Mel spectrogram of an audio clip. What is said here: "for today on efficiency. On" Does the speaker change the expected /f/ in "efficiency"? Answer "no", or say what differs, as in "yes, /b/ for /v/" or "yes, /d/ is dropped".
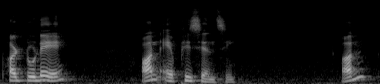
yes, /p/ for /f/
